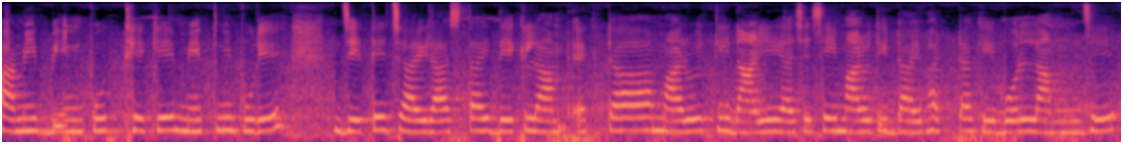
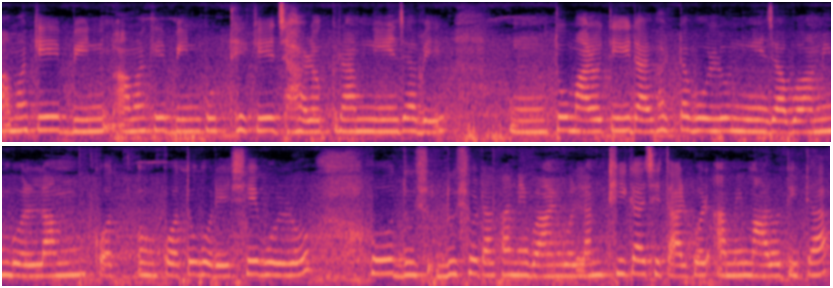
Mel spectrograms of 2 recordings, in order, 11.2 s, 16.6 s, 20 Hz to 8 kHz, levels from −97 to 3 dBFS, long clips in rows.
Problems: constant background noise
